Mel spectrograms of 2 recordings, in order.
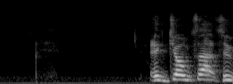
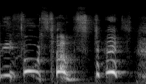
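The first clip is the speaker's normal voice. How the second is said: very high, loud, drawn-out squeal; high, slow, hysterical glee; gleeful outburst; 5 dB louder, slower than usual. Retold or imitated. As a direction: squeal the fall in delight. Cracking up at villain's fall.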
